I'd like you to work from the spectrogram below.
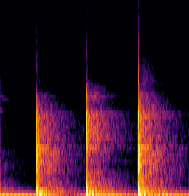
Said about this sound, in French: Zut, la porte est fermée à clé. Alors elle frappe.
